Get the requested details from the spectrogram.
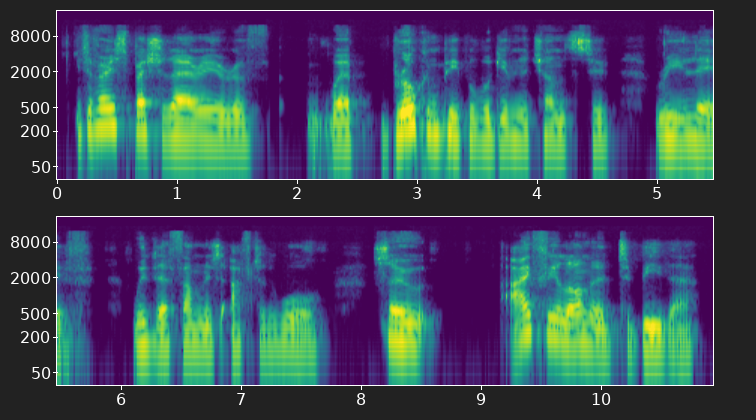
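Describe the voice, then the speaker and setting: A woman with an English accent, dark and mellow in tone, at a very deep, low pitch, with long, frequent pauses over a quiet background. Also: lively intonation, moderate pace. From Yorkshire, northern England. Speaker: podcast guest, former teacher. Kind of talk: podcast interview.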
